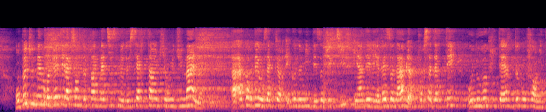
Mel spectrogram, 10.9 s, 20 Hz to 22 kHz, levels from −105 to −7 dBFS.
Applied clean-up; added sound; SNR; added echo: none; Crash cymbal; 14 dB; reverberation time 2.4 s.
